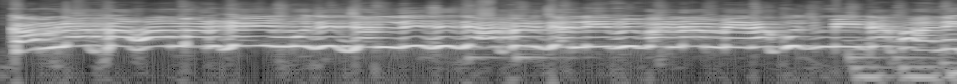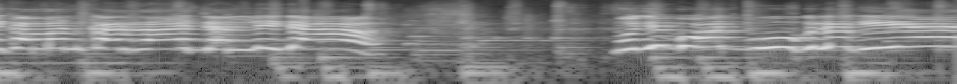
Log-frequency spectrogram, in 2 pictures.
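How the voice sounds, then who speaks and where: A woman playing a greedy, always-hungry old mistress of the house who whines and shouts demands at her maid, in a comedy skit. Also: very high voice, full character voice. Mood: moaning hungry. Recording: background music under the voice.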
